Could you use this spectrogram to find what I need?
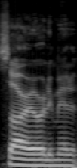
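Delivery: mock flat, expressionless voice. Retelling how the guy serving drinks handed one over and walked away, imitating a flat, personality-free reply. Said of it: "without like any personality or anything".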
